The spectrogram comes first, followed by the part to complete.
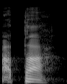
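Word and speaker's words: חטא: O seu equivalente verbo chatá pronuncia-se atá, com H aspirado.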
